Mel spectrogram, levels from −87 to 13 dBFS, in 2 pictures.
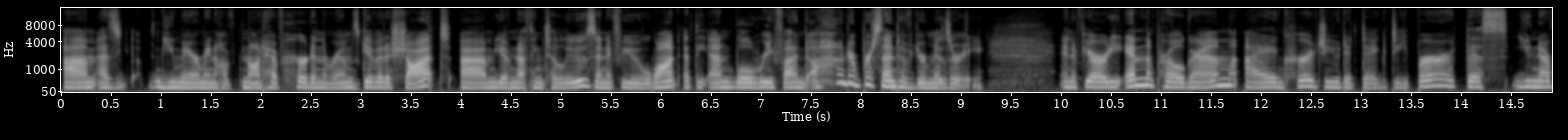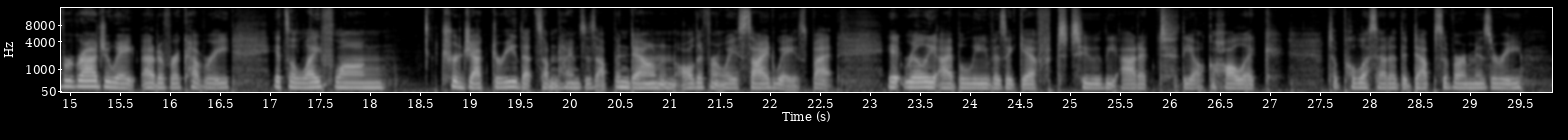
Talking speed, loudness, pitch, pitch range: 185 wpm, -23 LUFS, 170 Hz, 160-185 Hz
